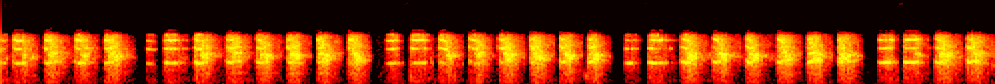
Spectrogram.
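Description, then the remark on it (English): A typical turkey hen yelp run on a wooden box call, as used in spring turkey hunting, loud, with rapid, raspy strokes repeated in steady series of several notes and short pauses between them, with no talking. “But I'll just run a typical hen yelp like I'm in the woods spring turkey hunting.”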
